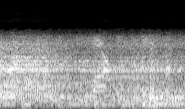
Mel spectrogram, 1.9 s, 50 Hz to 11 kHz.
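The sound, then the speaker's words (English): The number 11 trophy truck's engine roars loud during a race near Race Mile 78 as it begins to have engine trouble, a dense, steady revving drone that holds for about two seconds with slight surges in pitch. “But as McCaffrey fights to expand his lead, the number 11 trophy truck begins to experience engine trouble.”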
